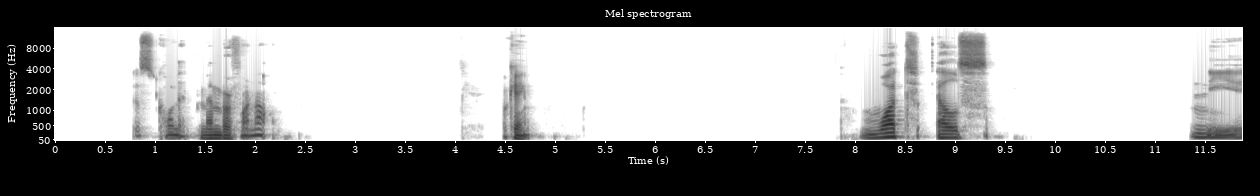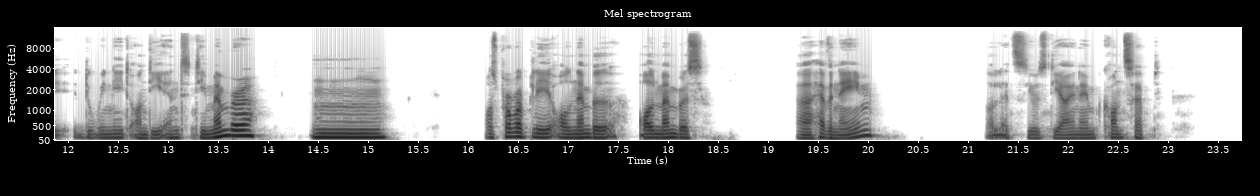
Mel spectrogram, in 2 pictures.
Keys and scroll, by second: 1.7 Down, 7.6 Up, 20.4 super+space.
